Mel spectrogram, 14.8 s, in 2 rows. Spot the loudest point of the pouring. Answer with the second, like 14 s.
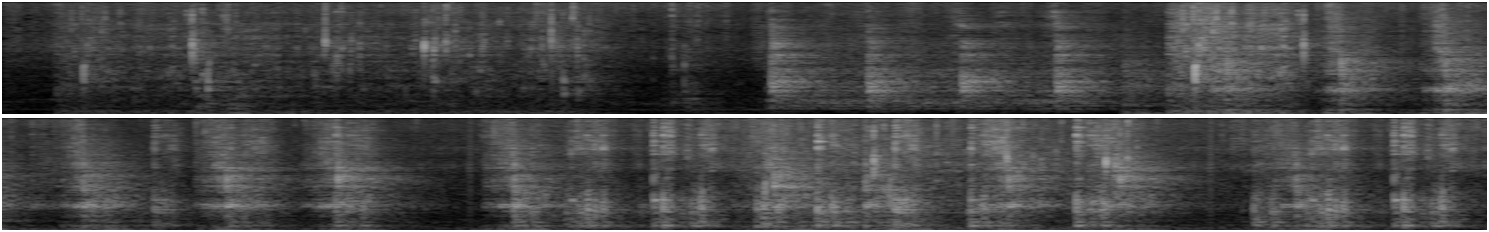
6 s.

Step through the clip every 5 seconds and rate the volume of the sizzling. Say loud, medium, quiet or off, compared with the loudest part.
quiet, quiet, loud.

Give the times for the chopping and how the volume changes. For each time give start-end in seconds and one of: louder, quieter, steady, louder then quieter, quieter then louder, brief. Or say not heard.
3.8-14.1 steady.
